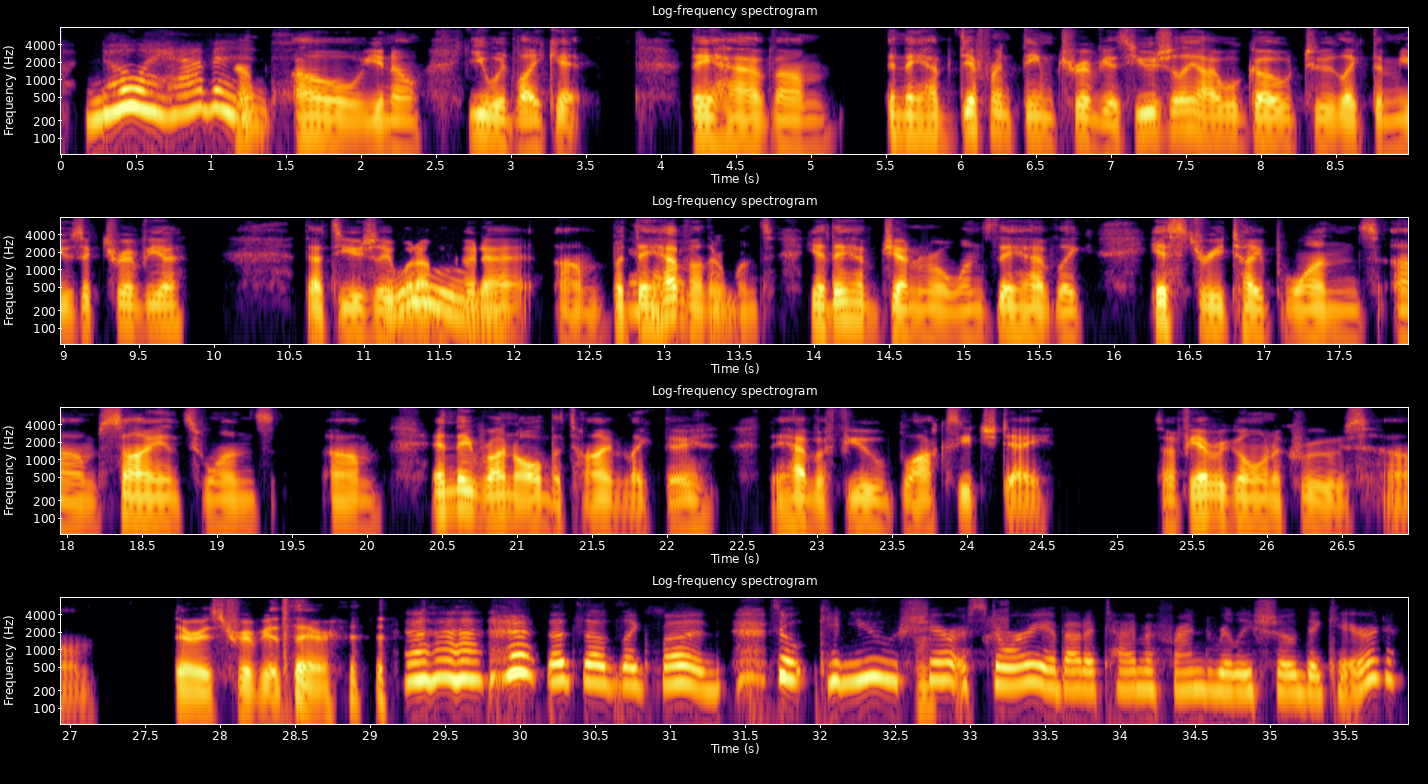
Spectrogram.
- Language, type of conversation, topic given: English, unstructured, What makes someone a good friend, in your opinion?
- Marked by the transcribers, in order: laughing while speaking: "there"; chuckle; laugh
